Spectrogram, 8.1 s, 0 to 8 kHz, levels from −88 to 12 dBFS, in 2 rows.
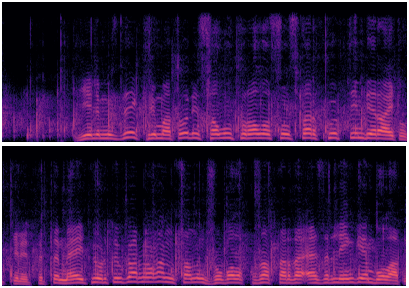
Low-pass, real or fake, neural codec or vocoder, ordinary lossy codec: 7.2 kHz; fake; autoencoder, 48 kHz, 128 numbers a frame, DAC-VAE, trained on Japanese speech; none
